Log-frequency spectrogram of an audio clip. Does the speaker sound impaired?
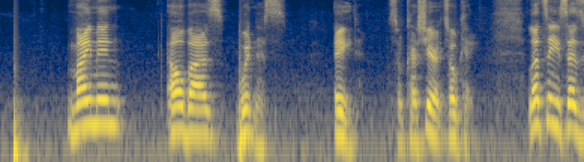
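No.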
